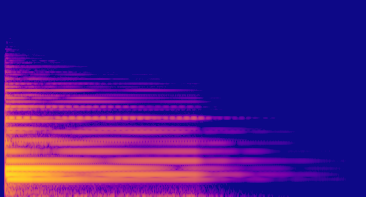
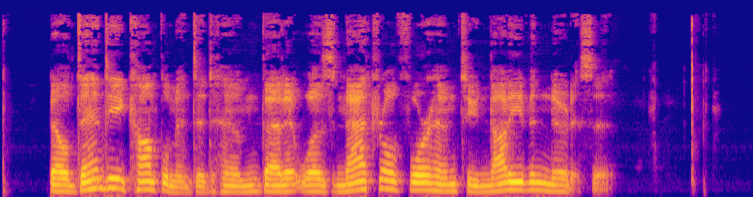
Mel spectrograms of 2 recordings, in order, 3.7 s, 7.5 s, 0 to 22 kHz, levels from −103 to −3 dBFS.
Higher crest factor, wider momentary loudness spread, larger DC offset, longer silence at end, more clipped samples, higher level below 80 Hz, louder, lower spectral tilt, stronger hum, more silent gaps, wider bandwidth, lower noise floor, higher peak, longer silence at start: about the same, 20 dB vs 16 dB; first, 25 LU vs 13 LU; neither; first, 1.85 s vs 0.6 s; neither; about the same, -60 dBFS vs -56 dBFS; about the same, -17 LUFS vs -17 LUFS; first, -8 dB/octave vs -5.5 dB/octave; neither; neither; second, 4.5 kHz vs 17 kHz; first, under -90 dBFS vs -59 dBFS; about the same, -2 dBFS vs -2 dBFS; second, 0.05 s vs 0.5 s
